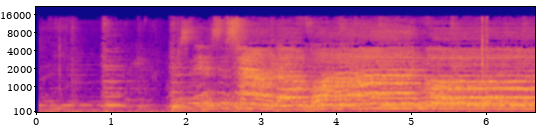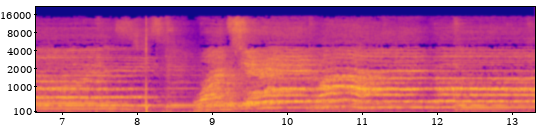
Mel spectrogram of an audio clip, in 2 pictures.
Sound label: One Voice 3 Harmonies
